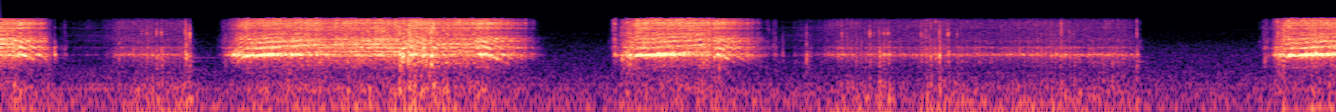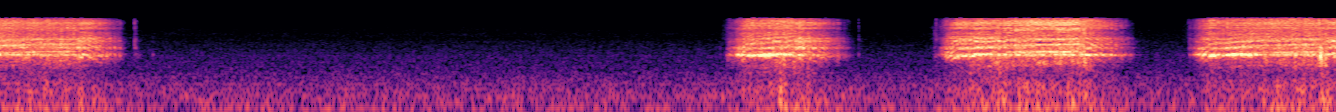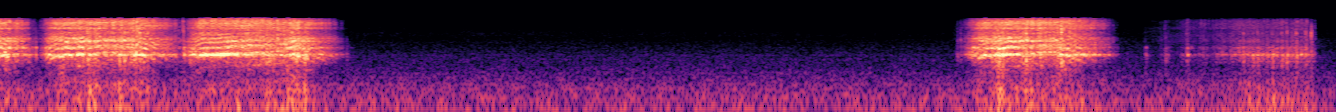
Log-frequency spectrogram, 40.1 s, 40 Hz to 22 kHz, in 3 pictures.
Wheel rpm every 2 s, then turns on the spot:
30, 120, 70, 70, 20, 10, 90, 30, 0, 0, 40, 80, 40, 110, 90, 0, 0, 0, 60, 10.
0-2 8-12 38-40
